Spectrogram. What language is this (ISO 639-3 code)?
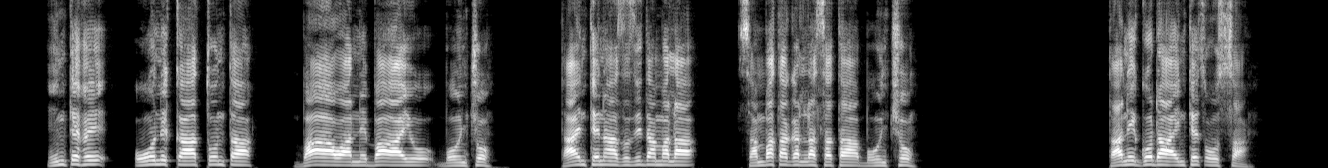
gmv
